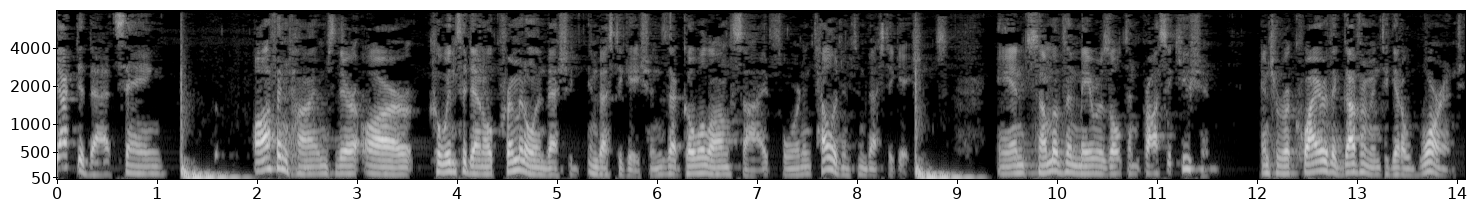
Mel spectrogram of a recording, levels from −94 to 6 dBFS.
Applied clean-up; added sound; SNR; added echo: classical method spectral subtraction.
